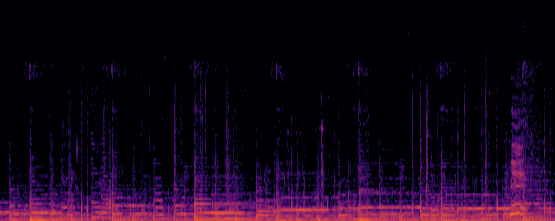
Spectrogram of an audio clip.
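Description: A horse galloping in the video game Medieval Dynasty, with steady hoof clip-clop and a whinny heard beneath continuous game music and sound effects.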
